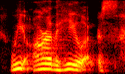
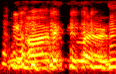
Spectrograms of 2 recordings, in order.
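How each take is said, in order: First: It is said quietly and casually. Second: It is said loudly and with force.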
